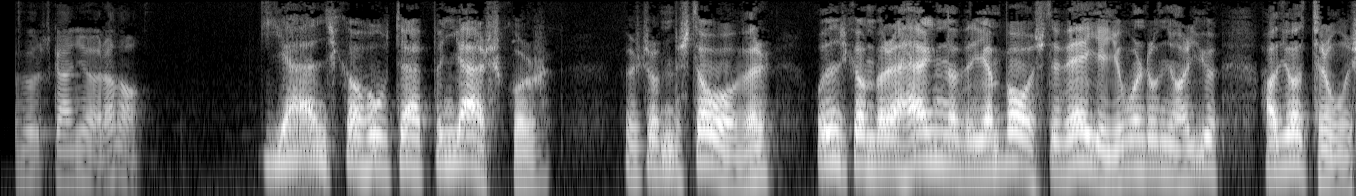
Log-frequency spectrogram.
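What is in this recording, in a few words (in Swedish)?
Västra Eneby Östergötland, dialekter; Folkminnen; Svenska sagor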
